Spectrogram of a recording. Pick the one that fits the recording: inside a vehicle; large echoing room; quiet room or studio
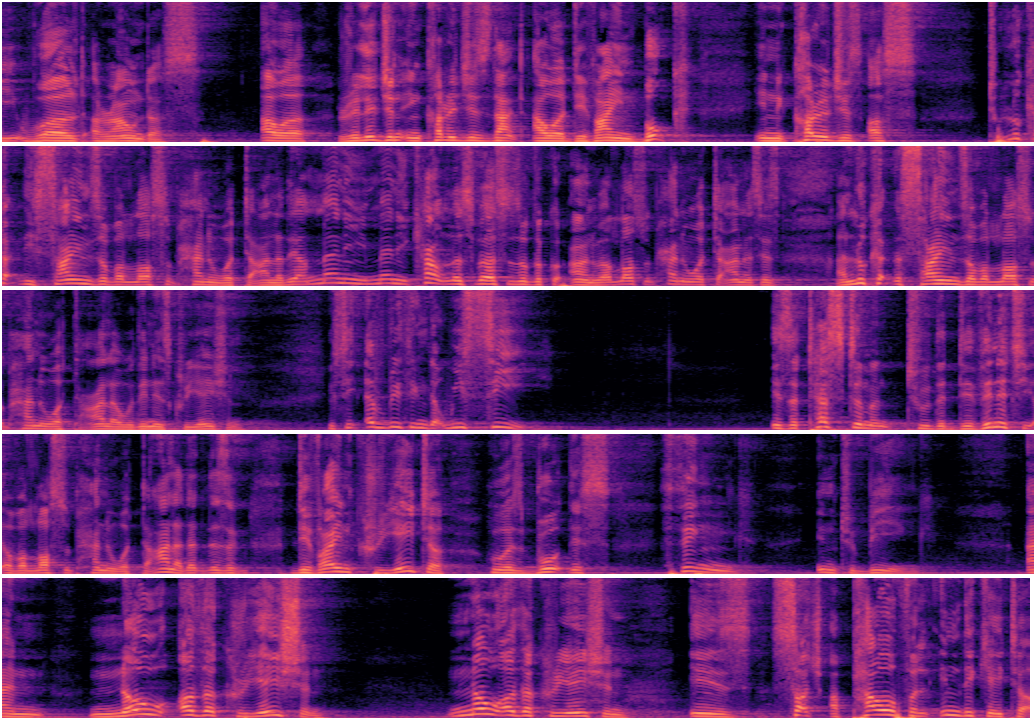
large echoing room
